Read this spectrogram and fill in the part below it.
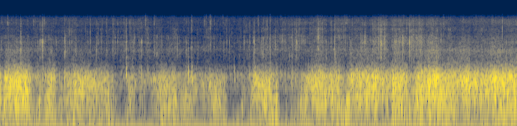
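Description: Wind rumbles loudly against the microphone outdoors.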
